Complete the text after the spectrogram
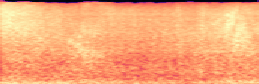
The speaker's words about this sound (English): Somewhere on board the ship, a ballast tank valve bursts open and water floods into the next tank.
